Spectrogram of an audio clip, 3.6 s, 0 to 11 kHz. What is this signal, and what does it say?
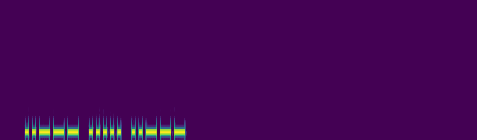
Morse code, heard as a keyed tone, about 44 wpm, 700 Hz. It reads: 252
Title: Common Cut Numbers - 3-Digit 45wpm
